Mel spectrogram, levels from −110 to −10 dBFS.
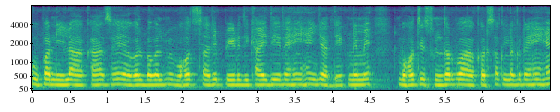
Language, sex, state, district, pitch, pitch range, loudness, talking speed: Hindi, male, Uttar Pradesh, Hamirpur, 185 Hz, 180-190 Hz, -16 LUFS, 215 wpm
